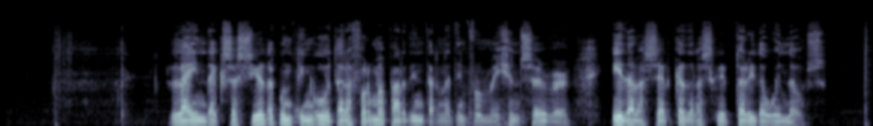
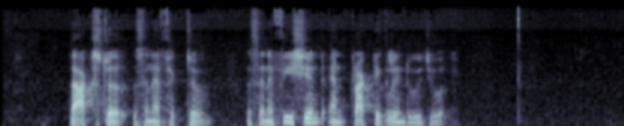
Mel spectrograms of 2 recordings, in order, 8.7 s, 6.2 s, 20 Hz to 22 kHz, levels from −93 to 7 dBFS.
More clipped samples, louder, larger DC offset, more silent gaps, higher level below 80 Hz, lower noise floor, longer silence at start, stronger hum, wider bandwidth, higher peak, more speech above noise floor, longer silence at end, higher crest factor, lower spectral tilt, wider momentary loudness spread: neither; second, -26 LUFS vs -21 LUFS; neither; neither; second, -58 dBFS vs -52 dBFS; about the same, -67 dBFS vs -67 dBFS; first, 1.7 s vs 0.7 s; neither; second, 10.5 kHz vs 16.5 kHz; about the same, -4 dBFS vs -2 dBFS; second, 42 dB vs 46 dB; second, 0.5 s vs 1.8 s; about the same, 22 dB vs 22 dB; about the same, -6.5 dB/octave vs -5.5 dB/octave; second, 13 LU vs 17 LU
